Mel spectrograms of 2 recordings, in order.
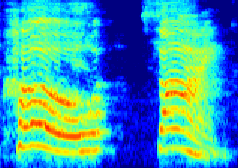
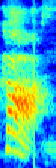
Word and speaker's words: cosine: a sin it's okay this is co-sign all right cosign not cost it's cosine all right and tangent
